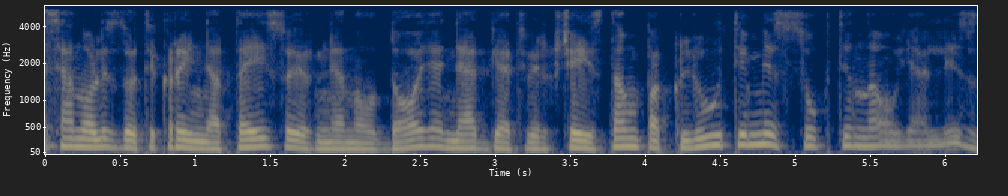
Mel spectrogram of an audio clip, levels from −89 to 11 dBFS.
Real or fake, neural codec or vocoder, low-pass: fake; codec, 16 kHz, 16 kbps, FreqCodec, smaller model; 5.4 kHz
